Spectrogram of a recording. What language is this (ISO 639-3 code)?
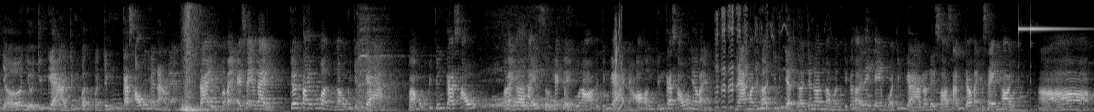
vie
